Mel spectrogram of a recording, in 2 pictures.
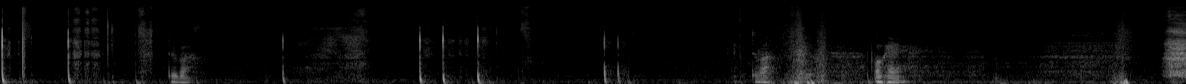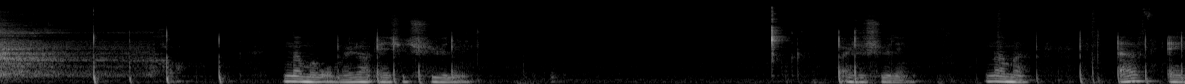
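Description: A stylus taps and scratches on a tablet's glass.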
